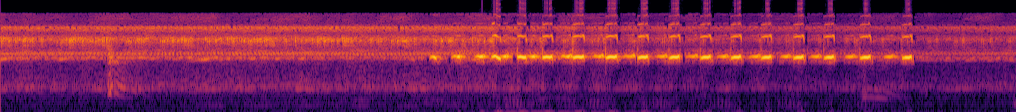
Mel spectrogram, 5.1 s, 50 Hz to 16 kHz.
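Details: Bird-voiced treefrog (Hyla avivoca) at 9 pm on May 10, 2011, Barataria-Terrebonne Estuary: quick bright bird-like whistles, about three a second, over night-insect hiss, with pig frog, bronze frog and Cope's gray treefrog calling in the background.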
